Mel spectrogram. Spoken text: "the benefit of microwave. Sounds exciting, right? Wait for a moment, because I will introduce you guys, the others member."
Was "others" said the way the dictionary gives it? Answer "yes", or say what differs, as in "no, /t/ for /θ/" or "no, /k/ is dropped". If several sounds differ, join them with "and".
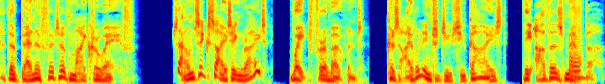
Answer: yes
